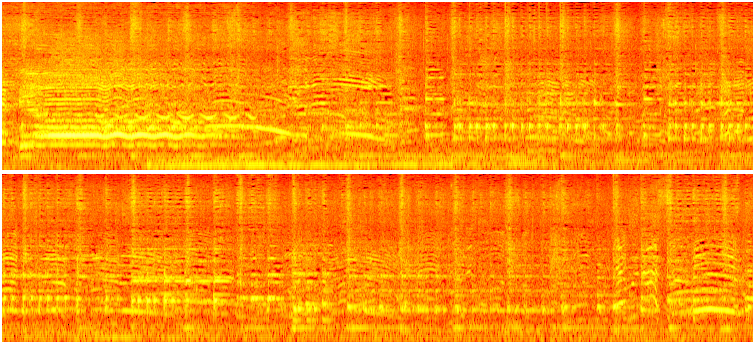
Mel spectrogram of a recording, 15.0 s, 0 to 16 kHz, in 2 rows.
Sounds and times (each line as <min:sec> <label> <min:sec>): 0:00.0 Gospel singers 0:04.0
